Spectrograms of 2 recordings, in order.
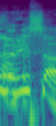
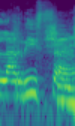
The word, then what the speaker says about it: Larissa: world because we have Larissa on the pod. Larissa. It's Larissa. No, you said Larissa. It's Larissa. She put Either roll the R's or you don't say it at all.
